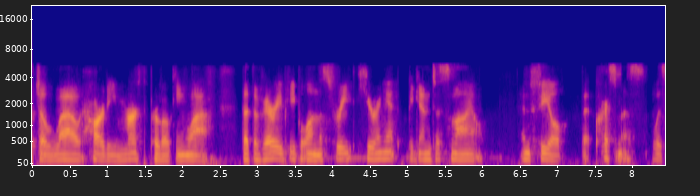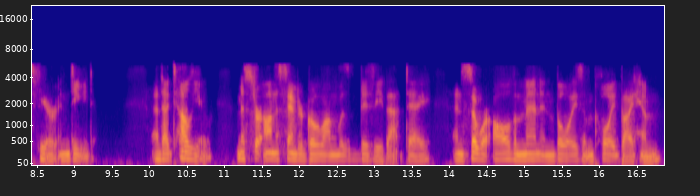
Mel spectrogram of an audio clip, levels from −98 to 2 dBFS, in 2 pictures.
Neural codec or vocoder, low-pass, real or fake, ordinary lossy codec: codec, 16 kHz, 2 kbps, X-Codec, HuBERT features, trained on general audio; 5.4 kHz; fake; AAC, 32 kbps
